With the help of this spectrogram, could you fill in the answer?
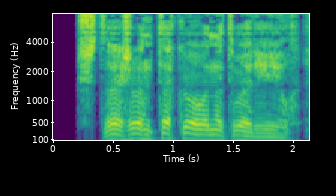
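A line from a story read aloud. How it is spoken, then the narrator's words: Tired question. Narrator (Russian): устало спросил Макарский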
